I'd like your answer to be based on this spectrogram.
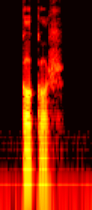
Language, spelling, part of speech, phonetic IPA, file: Polish, kokosz, noun, [ˈkɔkɔʃ], Pl-kokosz.ogg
